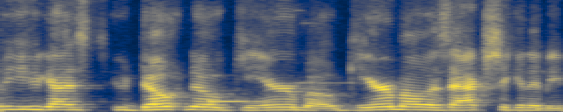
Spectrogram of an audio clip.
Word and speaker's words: Guillermo: Oh man, it's so like I cringe down my spine whenever I hear someone pronounce the L's as L.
